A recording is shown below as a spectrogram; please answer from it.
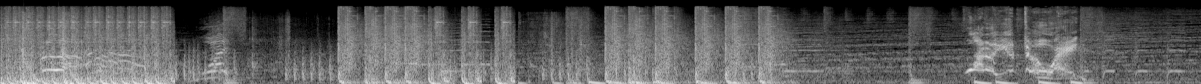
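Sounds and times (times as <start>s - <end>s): rapid gunfire: 0.0s - 7.9s.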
